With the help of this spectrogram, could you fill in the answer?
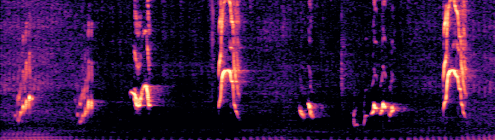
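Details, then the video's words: Oriental magpie-robin song in ngobra fighter style, sharp rising chirps and short whistled twists heard over a steady loud engine drone from passing vehicles. "Kacer gacor fighter//ngobra Joss//terapi untuk Kacer susah bunyi"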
